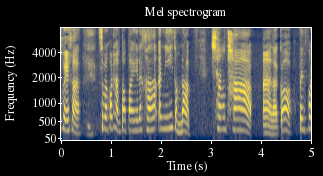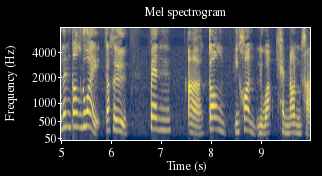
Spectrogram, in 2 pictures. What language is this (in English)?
Thai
